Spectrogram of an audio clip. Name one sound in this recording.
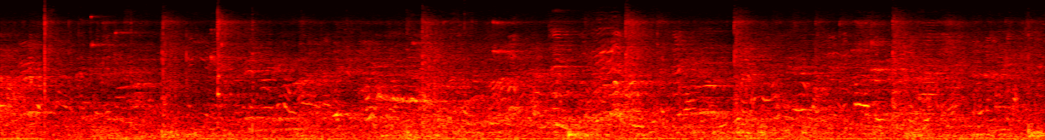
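Many players call out and chatter in the background of a large echoing hall.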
